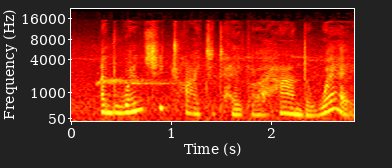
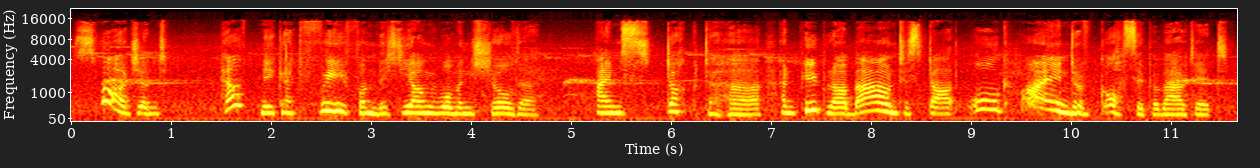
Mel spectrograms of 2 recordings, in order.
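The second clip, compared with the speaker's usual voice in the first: bishop's voice, louder and pleading; bishop calling out; 4 dB louder than usual. A narrator's reading. Bishop calls to the sergeant for help, louder and flustered. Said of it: "The bishop called out to him".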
